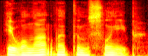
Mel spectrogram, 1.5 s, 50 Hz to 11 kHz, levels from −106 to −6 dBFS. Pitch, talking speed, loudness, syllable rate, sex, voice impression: 100 Hz, 245 wpm, -16 LUFS, 4.6 syllables/s, male, very masculine, very adult-like, old, very thick, relaxed, very powerful, bright, very soft, very muffled, fluent, raspy, very cool, very intellectual, sincere, very calm, very mature, very friendly, very reassuring, very unique, very elegant, wild, very sweet, slightly lively, very kind, modest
